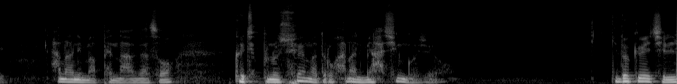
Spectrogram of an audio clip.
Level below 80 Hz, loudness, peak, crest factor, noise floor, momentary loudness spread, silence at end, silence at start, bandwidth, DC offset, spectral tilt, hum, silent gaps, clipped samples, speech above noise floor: -54 dBFS; -31 LUFS; -12 dBFS; 20 dB; -70 dBFS; 17 LU; 0 s; 0 s; 17.5 kHz; under 0.1%; -7.5 dB/octave; none; none; under 0.1%; 41 dB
